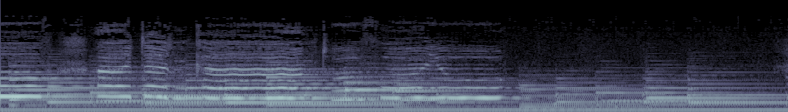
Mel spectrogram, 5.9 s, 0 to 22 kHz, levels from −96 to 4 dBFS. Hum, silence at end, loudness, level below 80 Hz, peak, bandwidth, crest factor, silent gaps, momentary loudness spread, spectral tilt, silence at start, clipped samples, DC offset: 50 Hz at -45 dBFS; 0 s; -30 LUFS; -44 dBFS; -14 dBFS; 11 kHz; 16 dB; none; 15 LU; -6.5 dB/octave; 0 s; under 0.1%; under 0.1%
